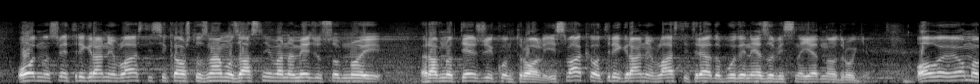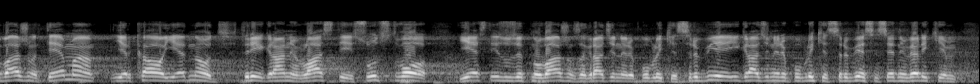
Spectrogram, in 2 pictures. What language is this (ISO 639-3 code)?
srp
